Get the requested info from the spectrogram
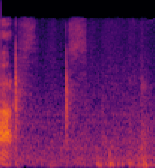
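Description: Writing on a lecture board: a couple of short sharp taps and faint strokes, with a single spoken word right at the start.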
